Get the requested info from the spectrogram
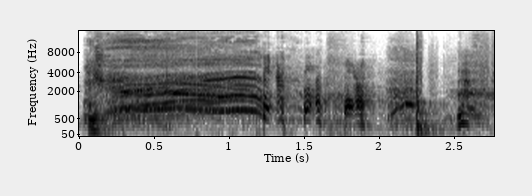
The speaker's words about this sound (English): You're just screaming into a necklace. Yelling into your, why are you screaming into her titties?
